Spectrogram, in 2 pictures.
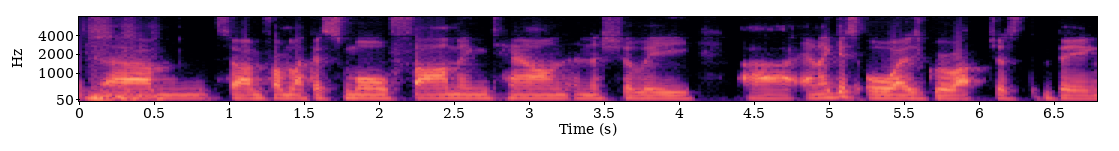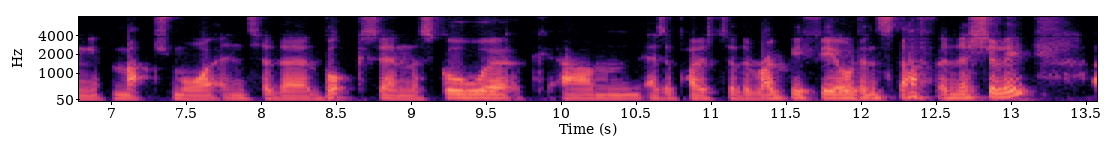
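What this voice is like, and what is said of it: Mumbly New Zealand accent. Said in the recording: “I'm initially from New Zealand. You can probably tell from the mumbly accent.”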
